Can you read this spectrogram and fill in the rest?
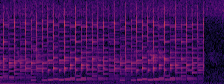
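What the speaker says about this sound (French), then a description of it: "Maman, c'est ton téléphone qui sonne." A mobile phone ringtone plays a quick repeating electronic melody of bright pulsed notes, rhythmic and fairly quiet, continuing for about four seconds before stopping.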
